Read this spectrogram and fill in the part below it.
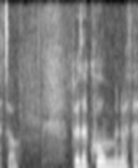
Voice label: "cwm", Welsh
